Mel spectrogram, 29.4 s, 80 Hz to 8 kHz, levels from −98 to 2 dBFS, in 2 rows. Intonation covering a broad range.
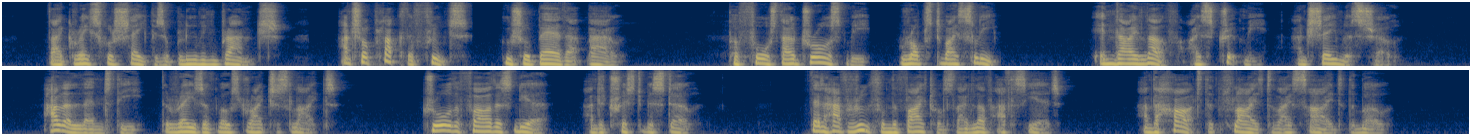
No: average, 3.5 semitones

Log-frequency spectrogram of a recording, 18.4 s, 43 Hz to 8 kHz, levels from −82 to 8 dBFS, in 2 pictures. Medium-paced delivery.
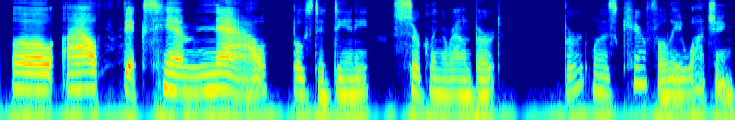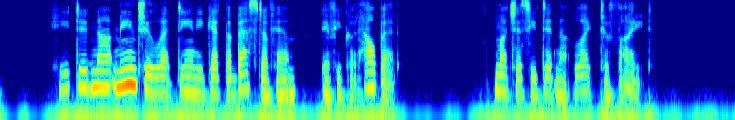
No: slow, 125 wpm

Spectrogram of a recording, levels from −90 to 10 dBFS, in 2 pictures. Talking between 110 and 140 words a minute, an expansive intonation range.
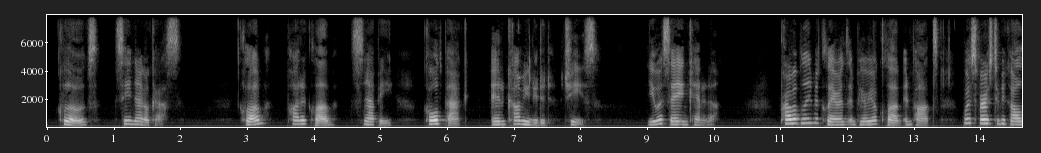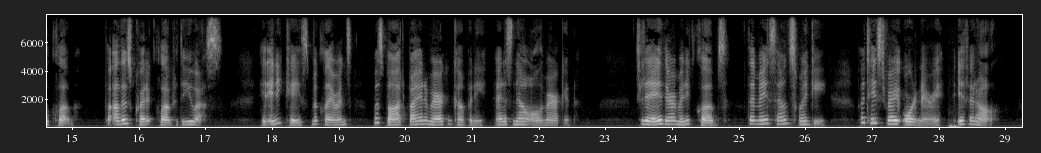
Yes: slow, 135 wpm; wide, 5.8 semitones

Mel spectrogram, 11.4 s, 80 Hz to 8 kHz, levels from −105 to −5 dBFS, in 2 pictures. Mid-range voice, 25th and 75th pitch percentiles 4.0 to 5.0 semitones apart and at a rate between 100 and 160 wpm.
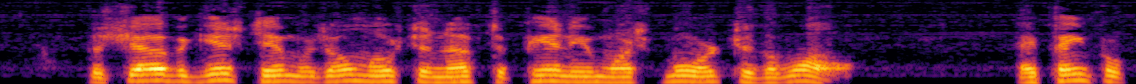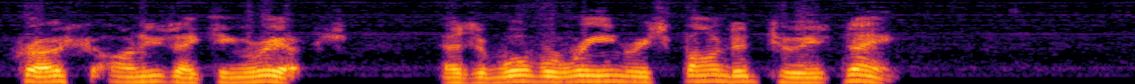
No: medium, 145 Hz; narrow, 2.5 semitones; average, 155 wpm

